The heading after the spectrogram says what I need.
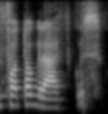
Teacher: O gra é mais forte, ó. Ela é proparoxítona aqui, ó.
